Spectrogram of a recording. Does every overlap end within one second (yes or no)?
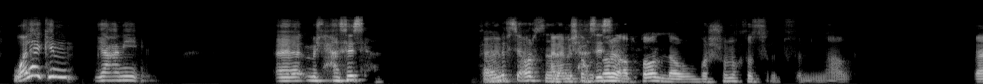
no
